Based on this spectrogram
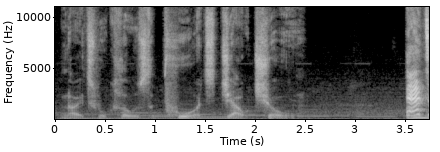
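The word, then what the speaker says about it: Jiaoqiu: Since you are so confident that the Cloud Knights will close the ports, Jiao Chou, that's how you say his name.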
